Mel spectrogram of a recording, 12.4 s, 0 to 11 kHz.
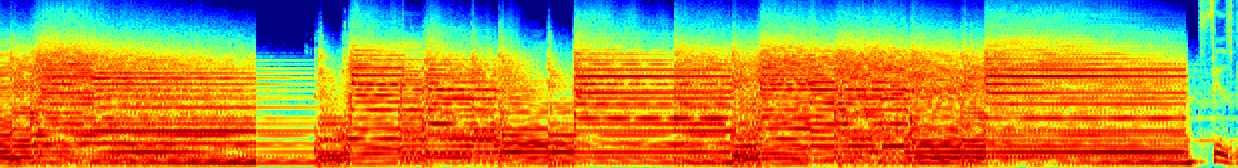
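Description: Electric guitar run through a Nobels ODR-1 green overdrive pedal with level at 8 and gain turned down, playing loud driven chords and lead phrases with brief pauses between strummed passages, no talking.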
